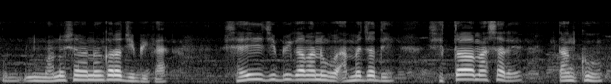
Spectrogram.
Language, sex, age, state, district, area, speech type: Odia, male, 18-30, Odisha, Kendrapara, urban, spontaneous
